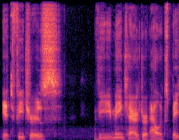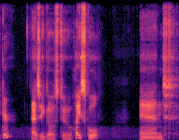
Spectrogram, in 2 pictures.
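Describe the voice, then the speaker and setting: Speaking slowly in a lowish voice, this young man loosely runs through an announcement of his writing projects. He keeps it casual and hedges with self-deprecating remarks.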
